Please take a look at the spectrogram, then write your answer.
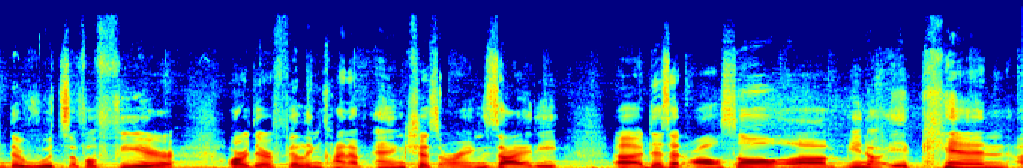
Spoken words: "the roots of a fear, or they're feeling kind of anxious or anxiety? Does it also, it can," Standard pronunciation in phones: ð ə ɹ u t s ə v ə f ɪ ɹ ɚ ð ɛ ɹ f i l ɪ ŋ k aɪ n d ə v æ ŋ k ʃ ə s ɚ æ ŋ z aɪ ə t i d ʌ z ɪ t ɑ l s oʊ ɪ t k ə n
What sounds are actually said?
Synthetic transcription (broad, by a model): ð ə ɹ u t s ə v ə f ɪ ɹ ɚ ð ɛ ɹ f i l ɪ ŋ k aɪ n d ə v æ ŋ k ʃ ə s ɚ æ ŋ z aɪ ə t i d ʌ z ɪ t ɑ l s oʊ ɪ t k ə n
